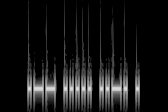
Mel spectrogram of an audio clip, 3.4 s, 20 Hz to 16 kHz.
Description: Morse code, heard as a keyed tone, about 20 wpm, 700 Hz. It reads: W5FE
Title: Speed Racing - USA Call Signs 17wpm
